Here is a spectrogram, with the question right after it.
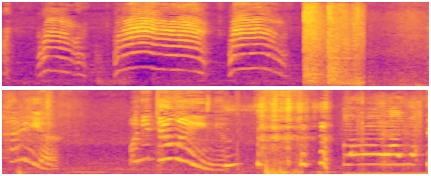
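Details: Domestic cat meowing in a room, several long rising-and-falling meows at the start, later mixed with a person speaking, loud bursts and music.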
